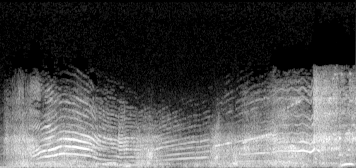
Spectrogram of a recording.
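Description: A cartoon dog's voiced howl: one call rising and falling over the first second and a half, then a second long call that slowly climbs in pitch.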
